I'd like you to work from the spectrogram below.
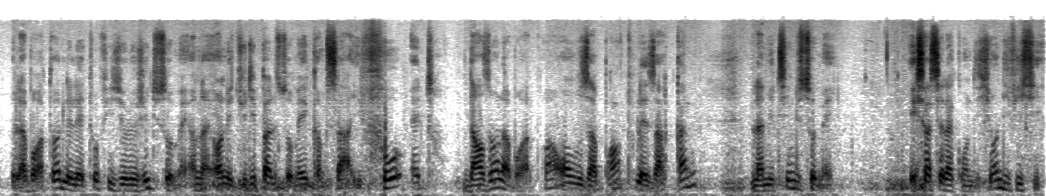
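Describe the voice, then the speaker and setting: A man talks at a fairly quick pace with noticeable background noise. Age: 60s. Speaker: retired physician, sleep medicine specialist. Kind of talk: interview.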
